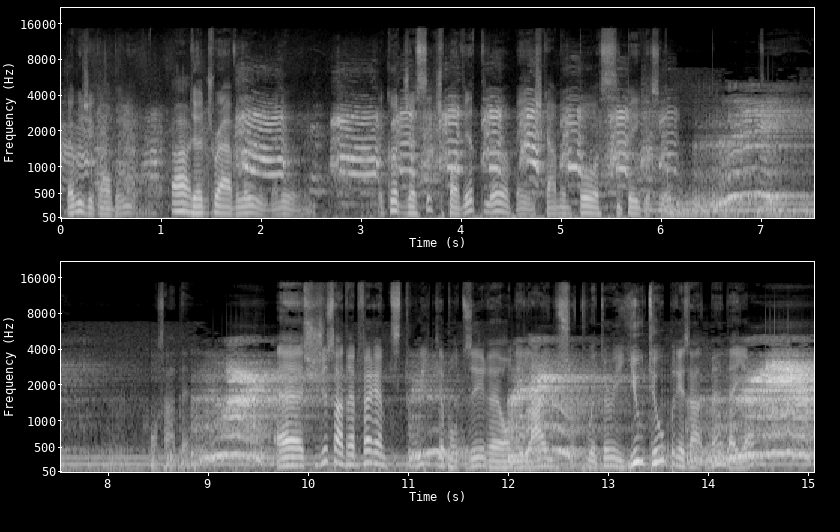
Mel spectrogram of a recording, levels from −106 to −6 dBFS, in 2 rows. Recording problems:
animal sounds; very loud; throughout; 3 dB above the speech

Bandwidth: 14.5 kHz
